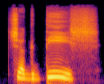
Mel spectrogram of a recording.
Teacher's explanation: जब जगत और ईश मिलते हैं तो त और ई मिलकर दी बन जाते हैं। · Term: संधि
